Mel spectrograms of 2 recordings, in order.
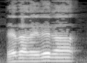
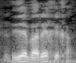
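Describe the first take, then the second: First: The third syllable begins with an r sound. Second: The third syllable begins with a guttural ch sound. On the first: The speaker calls it wrong. "il disait Yevarerecha, je sais pas ce qu'il racontait" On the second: The speaker calls it right.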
